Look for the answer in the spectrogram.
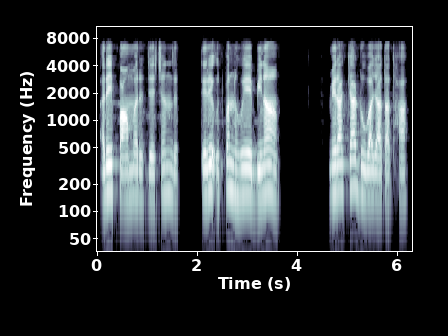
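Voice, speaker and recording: A lamenting figure of the nation, male and grief-stricken, crying out his losses in a slow, drawn recitation from a stage play, as a male teacher reads him aloud. His voice is smooth and resonant on a slightly dull, lo-fi recording. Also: on the high side, flat delivery, sharp tone. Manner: slow mournful recitation of dramatic text. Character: personified India, male, grieving and lamenting.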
